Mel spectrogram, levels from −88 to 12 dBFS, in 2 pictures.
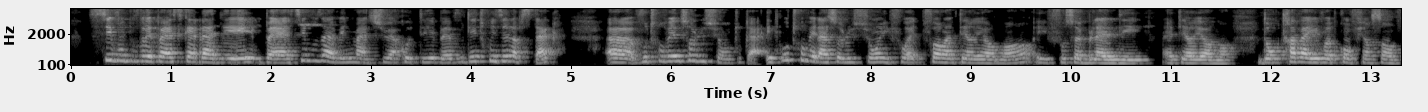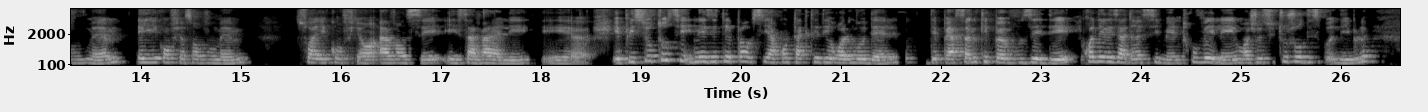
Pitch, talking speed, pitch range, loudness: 210 Hz, 200 wpm, 190-250 Hz, -26 LUFS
